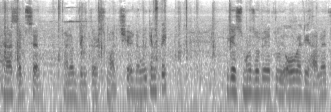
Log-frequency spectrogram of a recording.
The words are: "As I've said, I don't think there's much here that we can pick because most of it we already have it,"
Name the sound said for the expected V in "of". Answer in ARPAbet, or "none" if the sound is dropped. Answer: B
